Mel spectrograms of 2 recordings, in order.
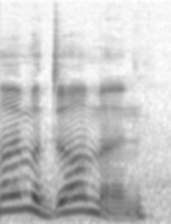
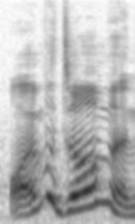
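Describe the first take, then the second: First: It is said in a vague, generic foreign accent. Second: It is said in a distinct, exaggerated German accent. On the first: The speaker calls it wrong. "Your foreign accents all sound the same" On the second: The speaker calls it right. "Much better"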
